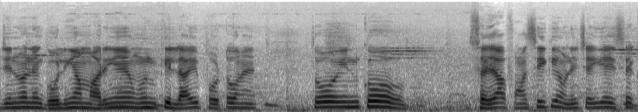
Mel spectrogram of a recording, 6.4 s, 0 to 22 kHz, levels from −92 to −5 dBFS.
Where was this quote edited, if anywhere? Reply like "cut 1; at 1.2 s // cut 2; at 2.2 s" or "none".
none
